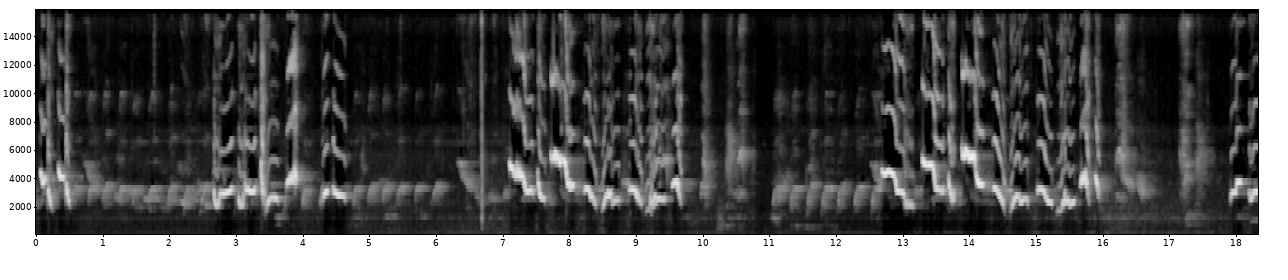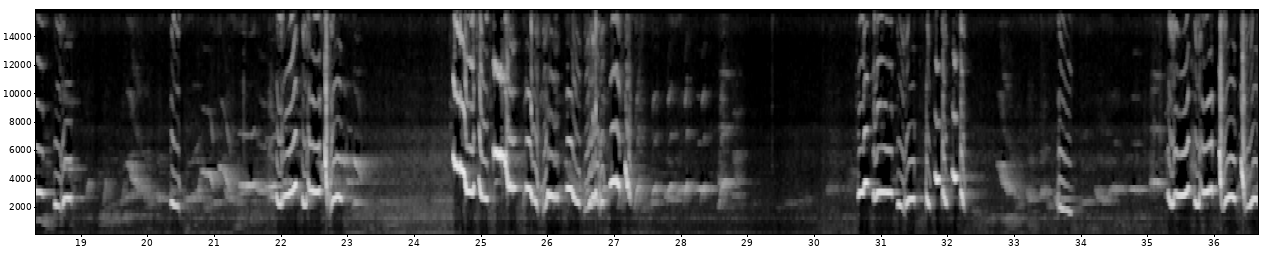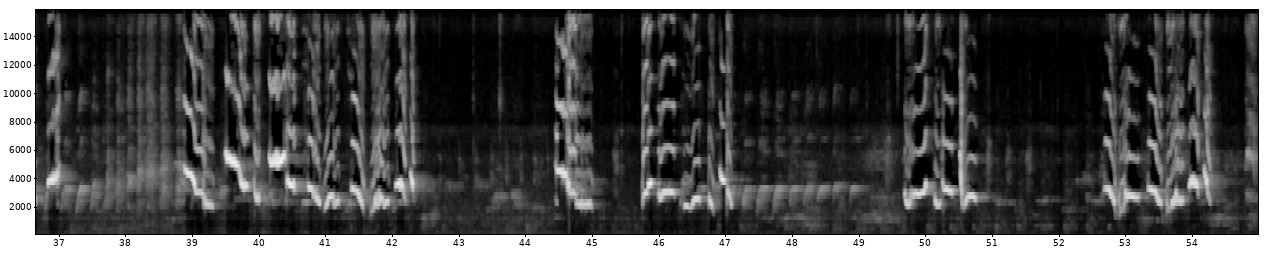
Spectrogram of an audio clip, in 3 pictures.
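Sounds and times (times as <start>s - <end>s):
bird singing whistled phrases: 1.3s - 9.8s, 11.1s - 16.0s, 17.9s - 19.1s, 20.2s - 23.2s, 30.6s - 32.3s, 33.7s - 37.1s, 38.9s - 42.5s, 44.5s - 45.1s, 45.8s - 47.9s, 49.7s - 51.0s.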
